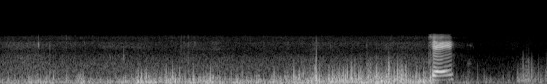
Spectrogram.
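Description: A dog digs and scrapes at loose dirt close by.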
